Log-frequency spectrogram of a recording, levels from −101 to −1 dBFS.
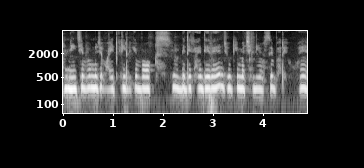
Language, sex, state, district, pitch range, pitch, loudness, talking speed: Hindi, female, Bihar, Jamui, 250-265 Hz, 260 Hz, -14 LUFS, 220 wpm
